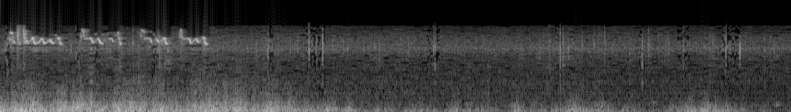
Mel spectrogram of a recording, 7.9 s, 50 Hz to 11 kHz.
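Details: American bald eagle at its nest, watched by a live nest camera on 22 March 2024 around 07:53; a rapid run of high, thin chittering notes fills the first two seconds over steady low rumbling wind-like noise.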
